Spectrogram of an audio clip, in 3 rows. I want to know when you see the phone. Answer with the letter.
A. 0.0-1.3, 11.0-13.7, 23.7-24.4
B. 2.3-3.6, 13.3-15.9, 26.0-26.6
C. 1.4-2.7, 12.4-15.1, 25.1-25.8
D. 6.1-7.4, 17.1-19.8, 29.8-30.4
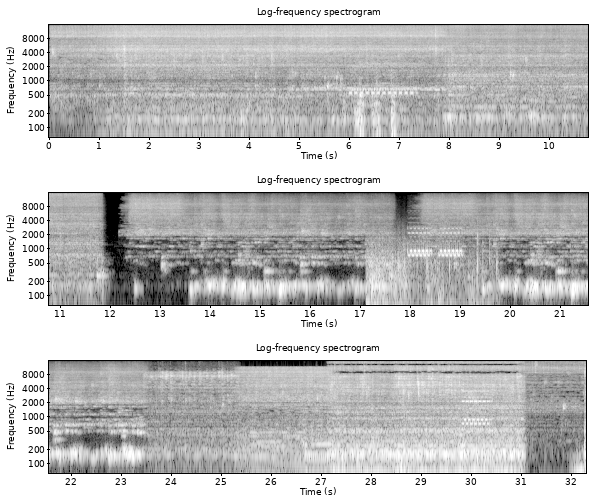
D.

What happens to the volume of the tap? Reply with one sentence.
The volume of the tap goes down, then up.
